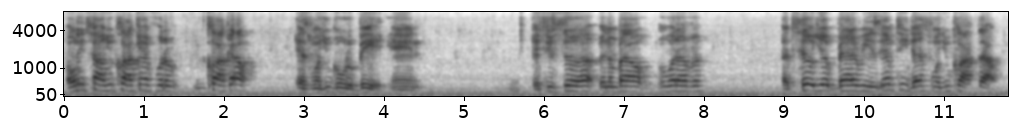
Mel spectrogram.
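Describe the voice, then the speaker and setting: A man's voice: sits high, normal speed, pushed and bright, poor audio. An American man chatting casually as a podcast guest, using slang and repeating phrases for emphasis. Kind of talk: casual chat.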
